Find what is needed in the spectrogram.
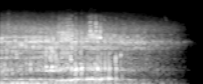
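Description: Closing sound effect of a cartoon: a low rumbling, roar-like sound that fades out over the last second and stops dead.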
